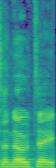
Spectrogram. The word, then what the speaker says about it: Cenote: it for yourselves I mean it's pronounced Cenote here too but I'm calling it Cote cuz I'm here for my money home like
